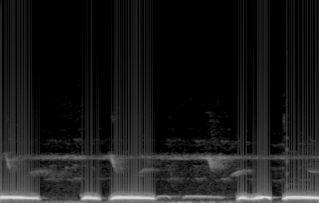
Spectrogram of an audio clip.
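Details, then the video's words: Captive spotted dove, a captured bird prized for its good voice, used in ground decoy trapping: deep, mellow coos in short bursts, one long note, then paired notes and another long note. "นกเขาใหญ่ต่อดิน เจ้าGR จัดเชลยคารมเสียงดีให้อีกแล้ว"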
